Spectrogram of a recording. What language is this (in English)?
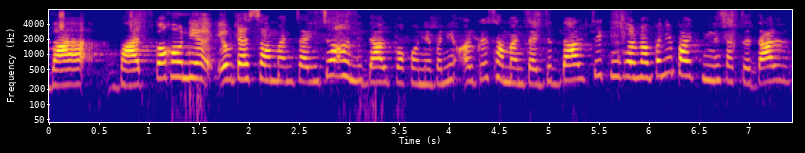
Nepali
